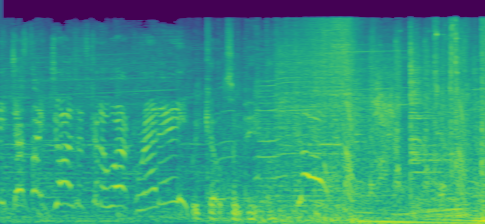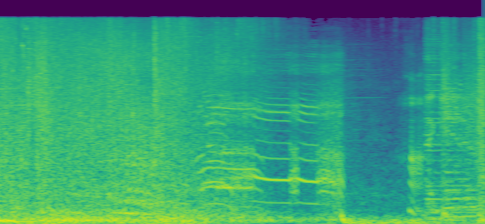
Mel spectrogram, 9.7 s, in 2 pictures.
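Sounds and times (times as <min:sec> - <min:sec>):
speech: 0:00.0 - 0:05.2, 0:08.9 - 0:09.6
propane tank explosion blowing up a car: 0:04.8 - 0:08.6.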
